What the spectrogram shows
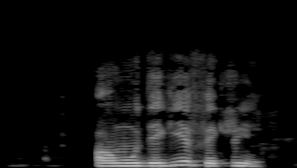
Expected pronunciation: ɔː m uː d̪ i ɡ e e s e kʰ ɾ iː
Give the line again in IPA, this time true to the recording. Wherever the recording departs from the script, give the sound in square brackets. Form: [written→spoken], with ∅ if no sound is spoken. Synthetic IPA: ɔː m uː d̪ [i→e] ɡ [e→i] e [s→f] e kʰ ɾ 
